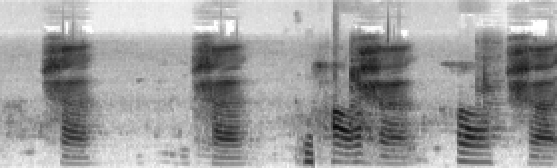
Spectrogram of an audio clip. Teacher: এই যে হা অক্ষরটা, এটা হচ্ছে আমাদের এই কণ্ঠনালীর মধ্যখান থেকে উচ্চারিত হবে, একটু চাপা আওয়াজে, ফ্যাসফ্যাসানি আওয়াজে। মানে আমাদের গ্রামগঞ্জে বা আমাদের বাসায় যে বাসা বাড়িতে হাঁসগুলা পালে না, হাঁসগুলো অনেকটা ফ্যাস ফ্যাস আওয়াজে করে, এরকম এটাও একটু ফ্যাস ফ্যাস আওয়াজে উচ্চারণ হবে।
